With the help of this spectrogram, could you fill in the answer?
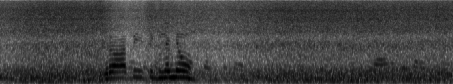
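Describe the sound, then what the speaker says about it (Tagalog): Strong, steady rush of a powerful waterfall, the dense roar filling the whole clip while voices briefly exclaim over it. "Rumaragasa yung tubig,"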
